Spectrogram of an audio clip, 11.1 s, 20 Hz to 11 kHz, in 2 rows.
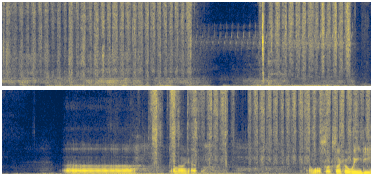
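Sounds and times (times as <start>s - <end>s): toothbrush scrubbing coin: 0.0s - 2.9s, 3.9s - 5.3s, 7.7s - 11.0s.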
